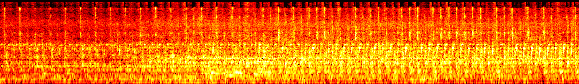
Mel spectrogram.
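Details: Car engine ticking from start until shutoff, owner suspects somewhere around the oil pan: light steady ticking about three per second over the running engine, source low, cause unclear.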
